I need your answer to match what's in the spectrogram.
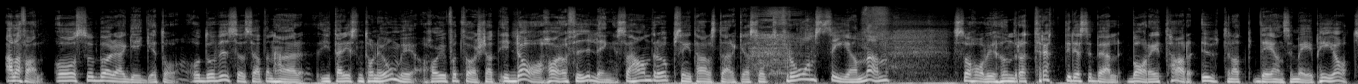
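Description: A man's voice: medium pitch, animated, a little mellow. A man talking casually about his work running a festival, telling anecdotes with acted-out quotes. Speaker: festival production manager. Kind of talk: casual storytelling in a podcast chat.

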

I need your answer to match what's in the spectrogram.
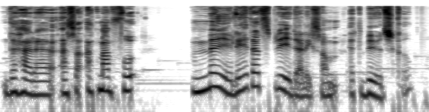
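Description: A woman's voice: medium pitch, darkish tone, soft background music. A woman in her forties, a guest singer on a chat show, playful and teasing. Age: 40s. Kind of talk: casual chat.

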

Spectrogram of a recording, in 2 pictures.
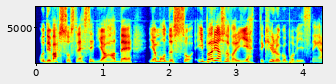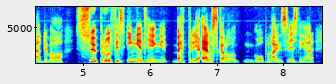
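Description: A woman from Umeå, co-hosting a podcast in casual chat, telling stories lively and acting out quotes. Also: medium pitch, gravelly, hardly any pauses, no room sound, studio quality. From Umeå, Sweden. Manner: lively storytelling, acts out quotes, swears casually.

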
